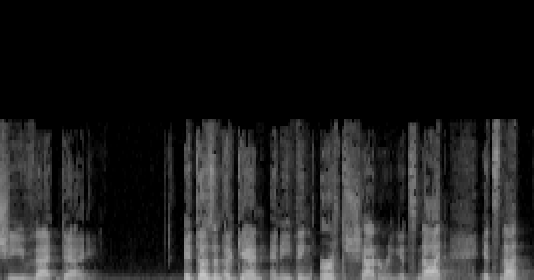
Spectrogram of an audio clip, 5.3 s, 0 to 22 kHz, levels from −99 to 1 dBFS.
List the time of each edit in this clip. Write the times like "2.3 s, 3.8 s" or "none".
2.2 s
